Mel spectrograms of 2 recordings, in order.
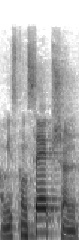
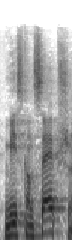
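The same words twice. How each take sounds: First: Misconception with MIS left weak, only CEP stressed; missing secondary stress. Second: Misconception with clear MIS and main CEP; secondary stress. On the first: Teacher showing the difference, no secondary stress. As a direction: skip the beat on MIS in "misconception". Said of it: "c'est pas misconception". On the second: Teacher showing the difference, secondary stress heard. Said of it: "c'est misconception". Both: Shown as a demonstration.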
